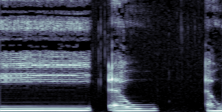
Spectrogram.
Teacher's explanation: इसको ओ नहीं कहना, अ और फिर वो से जोड़ेंगे · Term: मदलीन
